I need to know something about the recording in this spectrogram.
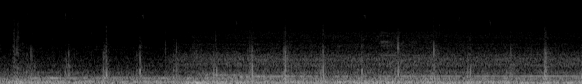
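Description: A low, steady hum fills a large space.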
